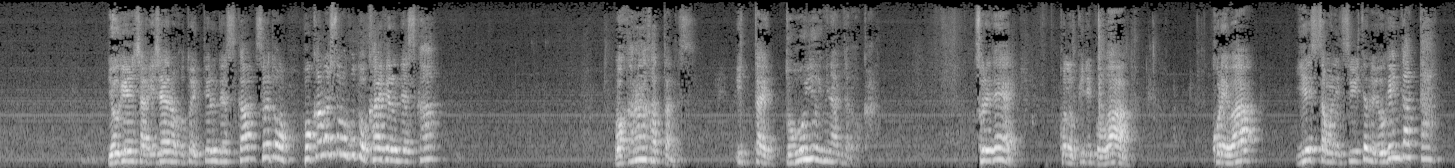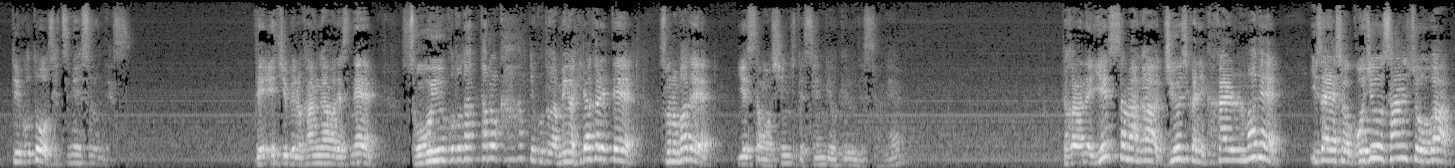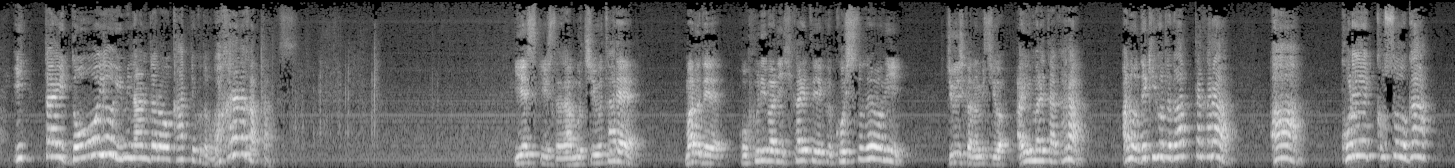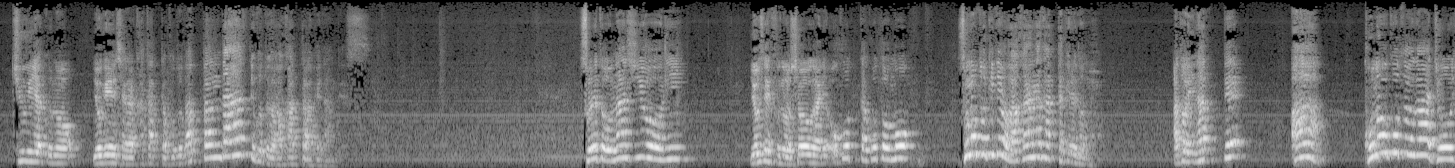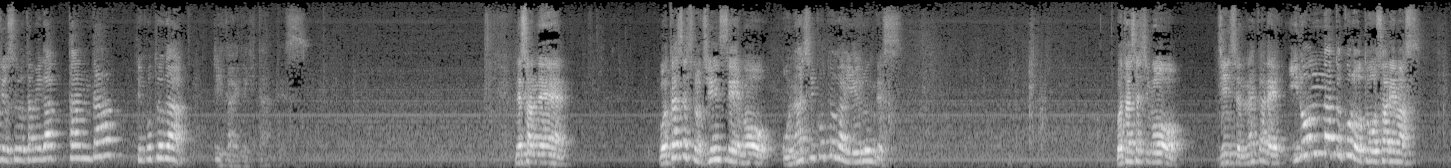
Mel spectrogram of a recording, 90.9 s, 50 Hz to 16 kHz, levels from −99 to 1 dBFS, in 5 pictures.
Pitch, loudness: 220 Hz, -15 LUFS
